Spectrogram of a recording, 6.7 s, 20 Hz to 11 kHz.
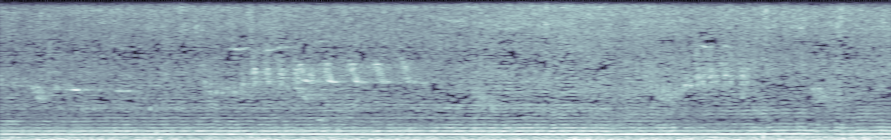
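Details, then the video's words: Steady, unbroken low drone of a honeybee's wings as it works dandelion flowers in April 2017, an even hum lasting the whole stretch over soft background noise. "Honeybee visiting dandelions"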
